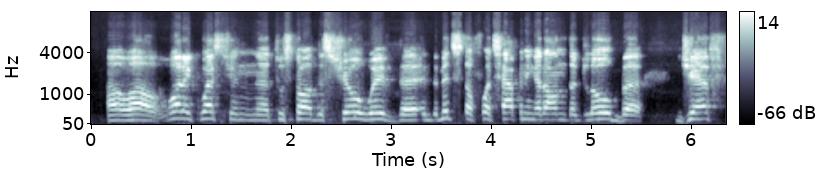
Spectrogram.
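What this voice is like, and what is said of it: Lebanese accent. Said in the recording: “where is your accent from? So I know you're from Lebanon.”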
